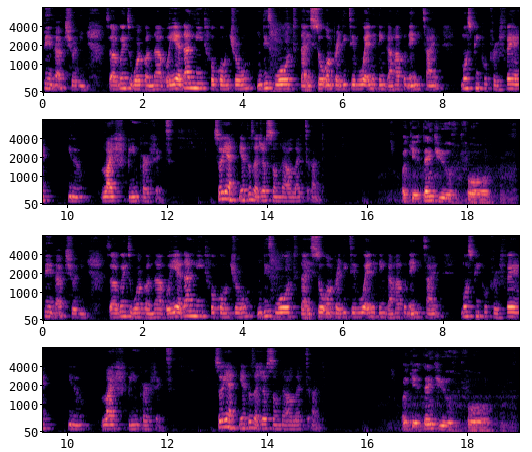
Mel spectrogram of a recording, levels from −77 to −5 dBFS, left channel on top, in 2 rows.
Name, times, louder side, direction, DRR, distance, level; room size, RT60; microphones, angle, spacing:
voice 1, 0.0-7.9 8.3-9.6 10.0-10.3 10.7-12.1 12.9-15.0, left 2 dB, 55° left, 0.8 m, -30 dB
voice 2, 16.7-19.0, left 2 dB, 80° left, 0.8 m, -30 dB
4.6 x 2.3 x 3.6 m
head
